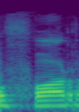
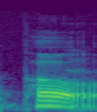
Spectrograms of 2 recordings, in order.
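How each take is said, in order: First: "for" with a full vowel and sounded r; wrong FOR. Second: "for" short, with the r dropped; correct FOR. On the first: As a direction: say "for" as "fawr". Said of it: "तो इसको आपको for नहीं बोलना है". ("for" को "फॉर" बोलें, र के साथ) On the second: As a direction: say "for" as a brief "fuh". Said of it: "इसको बोलना है for". ("for" को "फ" बोलें, बिना र) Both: Shown as a demonstration.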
